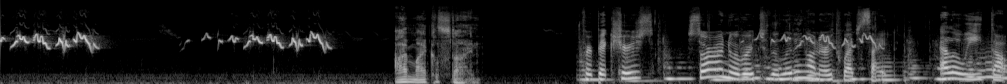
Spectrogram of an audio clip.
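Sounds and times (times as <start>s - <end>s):
Hawaiian akiapolaau honeycreeper calling with rapid high warbling notes: 0.0s - 3.9s, 5.3s - 10.0s
speech: 4.0s - 4.9s, 5.8s - 10.0s.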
